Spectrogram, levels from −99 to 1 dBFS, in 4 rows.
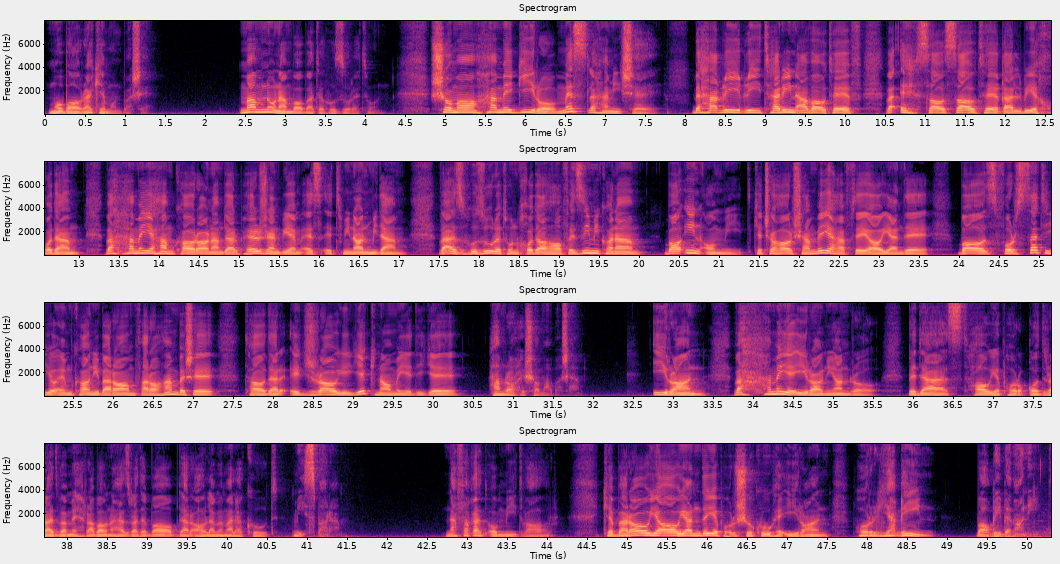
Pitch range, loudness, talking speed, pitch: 115-155 Hz, -18 LUFS, 100 wpm, 135 Hz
